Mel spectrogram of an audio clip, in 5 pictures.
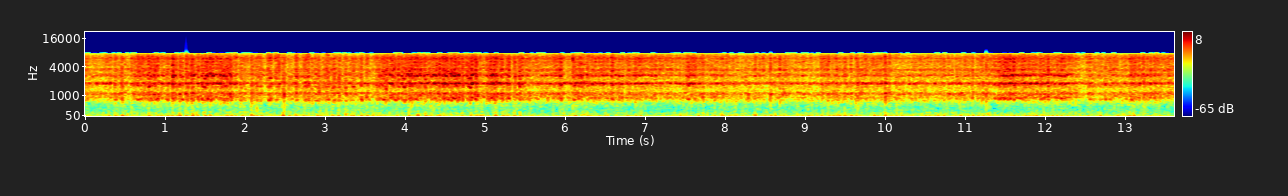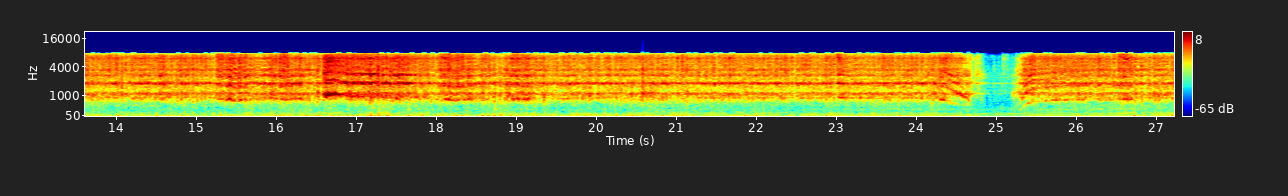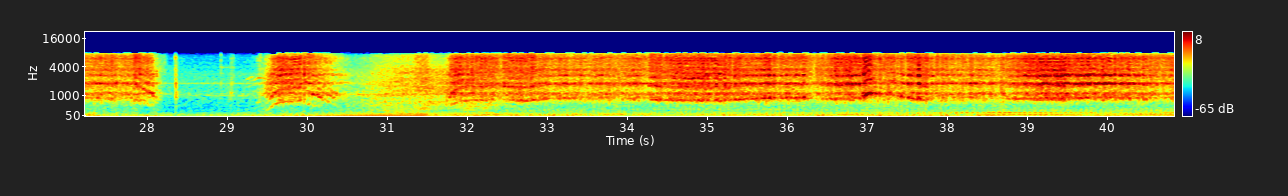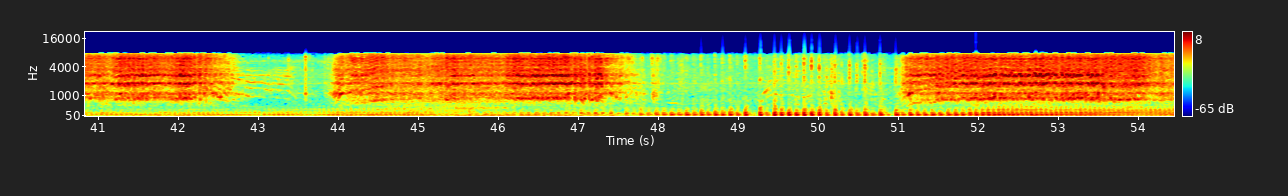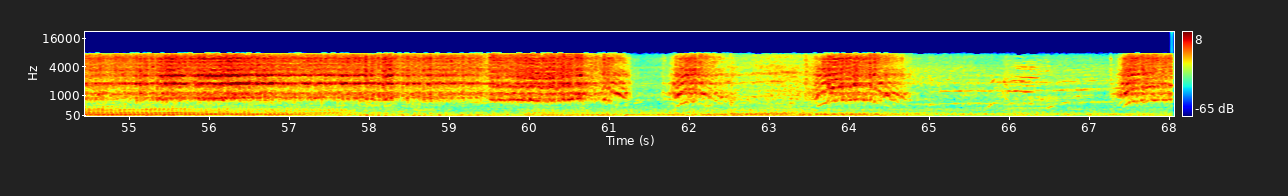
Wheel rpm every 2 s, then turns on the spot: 220, 220, 220, 230, 230, 230, 230, 230, 240, 230, 230, 230, 110, 200, 50, 40, 210, 220, 240, 220, 220, 60, 190, 160, 0, 70, 190, 220, 230, 230, 120, 50, 40, 60.
42-44 64-66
